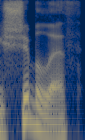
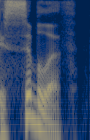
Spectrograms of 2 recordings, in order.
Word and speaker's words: Shibboleth: Their regional dialect actually lacked the SH sound entirely. So instead of saying Shibboleth, the Ephraimite would inevitably say Sibboleth.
